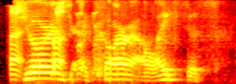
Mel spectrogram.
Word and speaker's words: Karlaftis: But I'd rather see that at 12 than Karlaftis. Did I say that right? – Yeah, there you go. Karlaftis.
